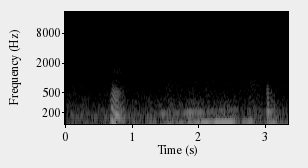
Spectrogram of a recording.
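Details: Arjuk, a dog asleep on its back because of the heat, snoring softly: a quiet rasping snort, then a long low rumbling breath, and another short snort near the end.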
